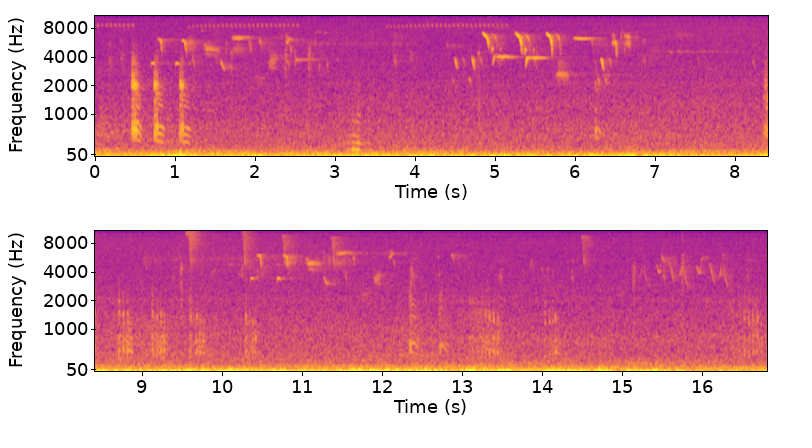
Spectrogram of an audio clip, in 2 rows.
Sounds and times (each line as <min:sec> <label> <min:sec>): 0:00.1 Frogs croaking and ribbiting 0:01.8
0:08.2 Frogs croaking and ribbiting 0:11.0
0:11.6 Frogs croaking and ribbiting 0:14.7
0:16.2 Frogs croaking and ribbiting 0:16.8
